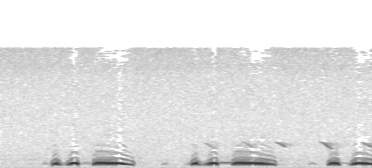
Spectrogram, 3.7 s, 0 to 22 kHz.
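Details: Spotted dove cooing, used to train decoy birds: a clean phrase of two quick short coos followed by a long, slightly falling coo, repeated about every 1.4 seconds with near silence between.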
